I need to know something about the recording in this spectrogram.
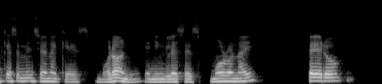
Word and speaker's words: Moroni: de Comoras y todo, la pronunciación de Moroni, como lo conocemos en español, vendría a ser Muruní. Entonces es con U y con un acento en la I al final, entonces Muruní o Murunua, como algunos lo mencionan.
